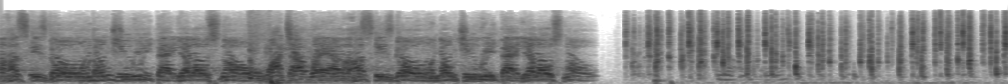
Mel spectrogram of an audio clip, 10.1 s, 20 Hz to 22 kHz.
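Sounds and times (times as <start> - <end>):
speech: 0.2 - 6.0
two dice being rolled: 6.3 - 9.9.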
